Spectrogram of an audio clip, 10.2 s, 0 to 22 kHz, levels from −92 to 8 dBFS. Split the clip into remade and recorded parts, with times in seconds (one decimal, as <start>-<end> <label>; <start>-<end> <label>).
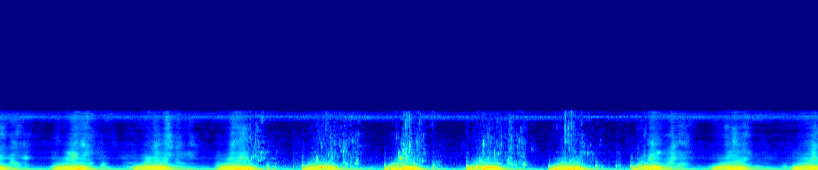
0.0-3.1 remade; 3.1-8.1 recorded; 8.1-10.2 remade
